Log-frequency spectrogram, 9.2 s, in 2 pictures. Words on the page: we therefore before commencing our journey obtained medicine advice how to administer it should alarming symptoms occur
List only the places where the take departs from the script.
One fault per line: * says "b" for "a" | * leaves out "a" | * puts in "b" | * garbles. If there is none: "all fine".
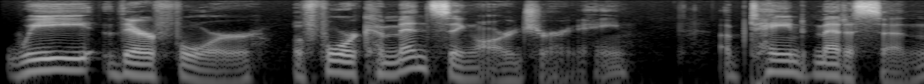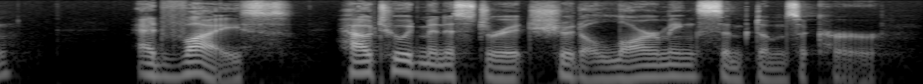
all fine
